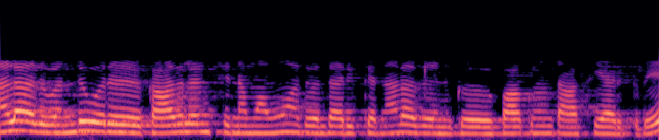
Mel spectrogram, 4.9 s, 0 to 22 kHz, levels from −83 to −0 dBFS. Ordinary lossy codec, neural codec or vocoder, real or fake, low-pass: Opus, 64 kbps; none; real; 3.6 kHz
